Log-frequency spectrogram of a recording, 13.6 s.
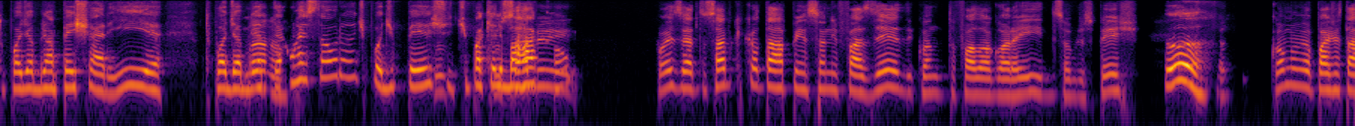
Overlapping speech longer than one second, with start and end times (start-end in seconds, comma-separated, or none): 4.3-5.8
